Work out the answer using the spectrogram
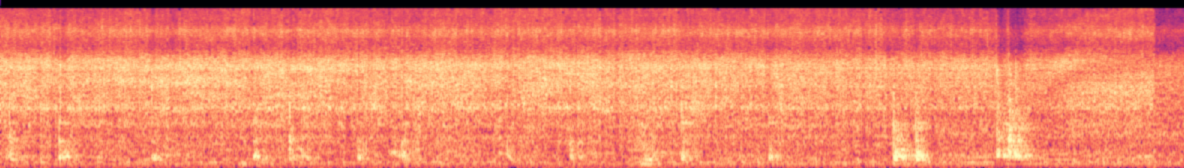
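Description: Sliced bitter gourd sizzling in hot oil in a kadai, stirred with a wooden spatula that scrapes and knocks against the pan now and then. The sizzle goes quieter shortly before the end.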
